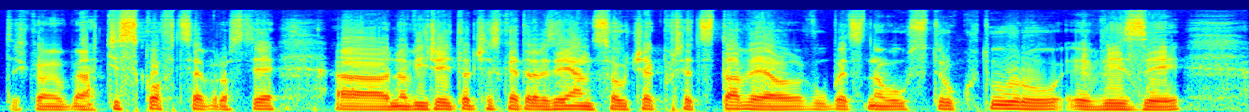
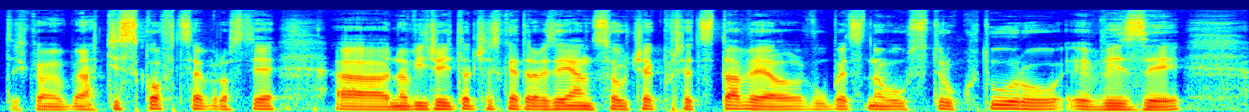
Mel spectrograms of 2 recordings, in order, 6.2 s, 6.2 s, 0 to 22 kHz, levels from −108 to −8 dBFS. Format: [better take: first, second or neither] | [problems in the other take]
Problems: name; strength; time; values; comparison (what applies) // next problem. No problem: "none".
second | distortion; slight; 11% of the sound clipped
